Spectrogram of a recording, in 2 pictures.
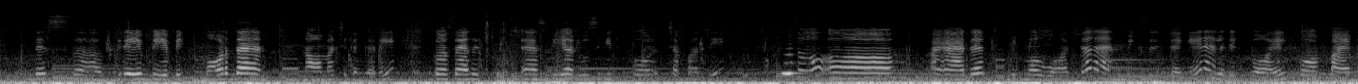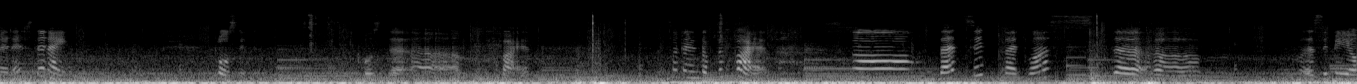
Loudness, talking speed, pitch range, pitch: -23 LUFS, 135 wpm, 70-95 Hz, 85 Hz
